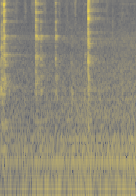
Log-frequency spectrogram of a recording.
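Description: Light metal clinks of a steel U-bolt being worked through the holes of a steel suspension bracket, two sharp clicks about a second apart, over a steady low hum.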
